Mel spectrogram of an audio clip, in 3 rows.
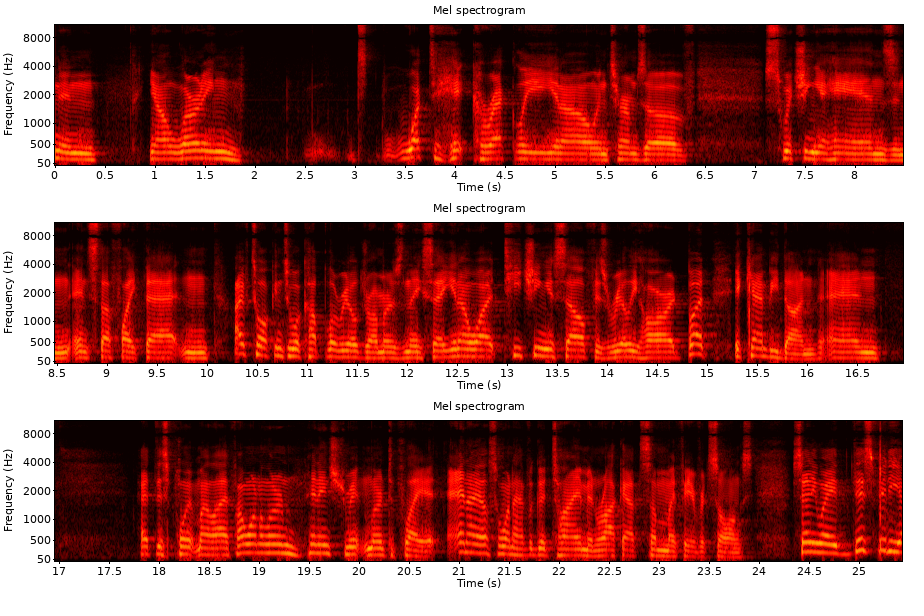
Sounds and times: Speech: 0.0s - 6.4s, 7.1s - 16.8s, 17.8s - 25.4s.

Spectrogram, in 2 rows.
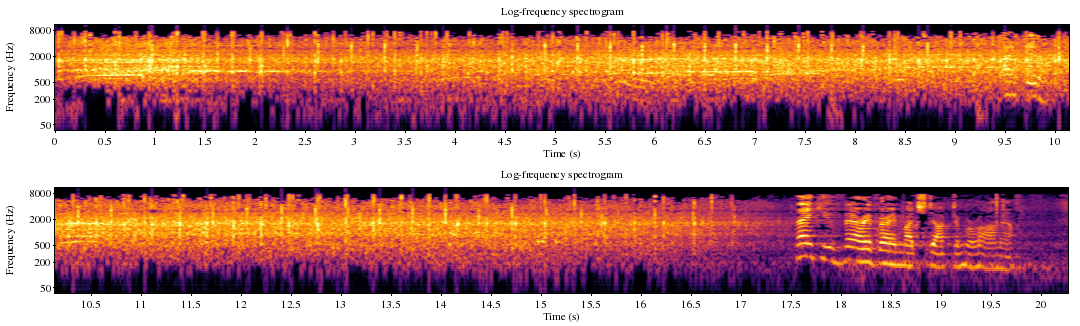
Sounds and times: Female speech, woman speaking: 9.5s - 9.9s, 17.6s - 19.8s.

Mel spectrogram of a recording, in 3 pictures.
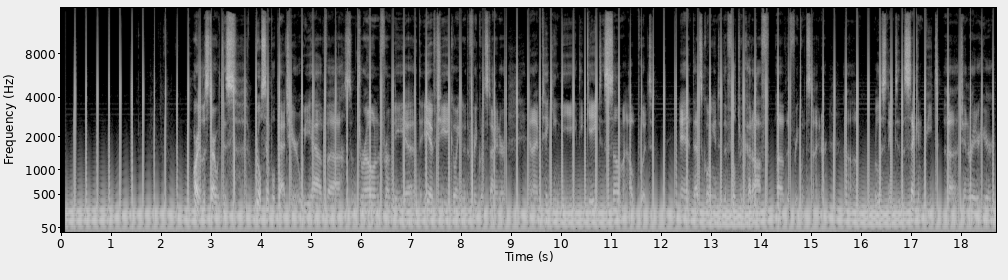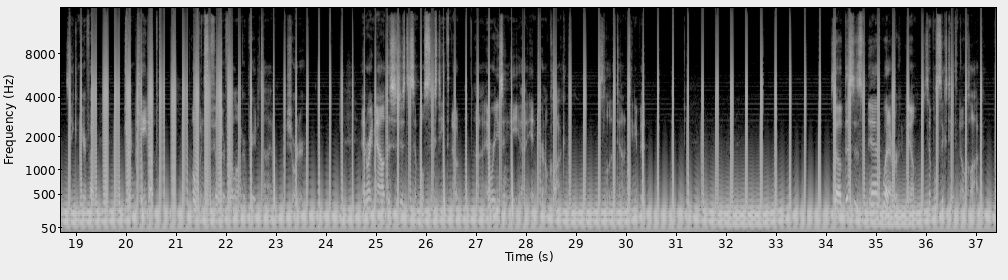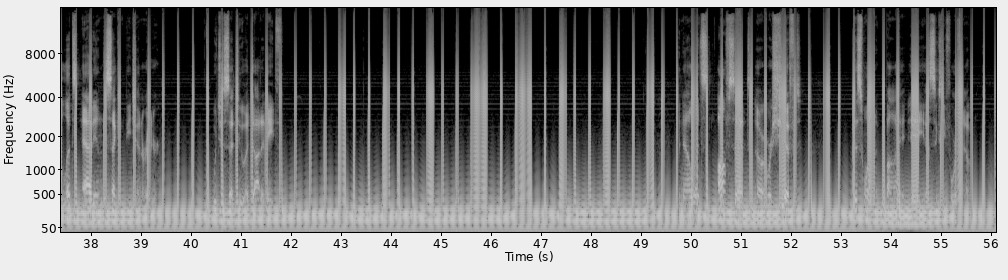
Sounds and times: Speech: 2.6s - 19.4s, 20.0s - 20.6s, 21.3s - 23.6s, 24.7s - 28.8s, 29.5s - 30.4s, 34.1s - 39.4s, 40.3s - 41.8s, 49.8s - 52.2s, 53.2s - 55.6s.

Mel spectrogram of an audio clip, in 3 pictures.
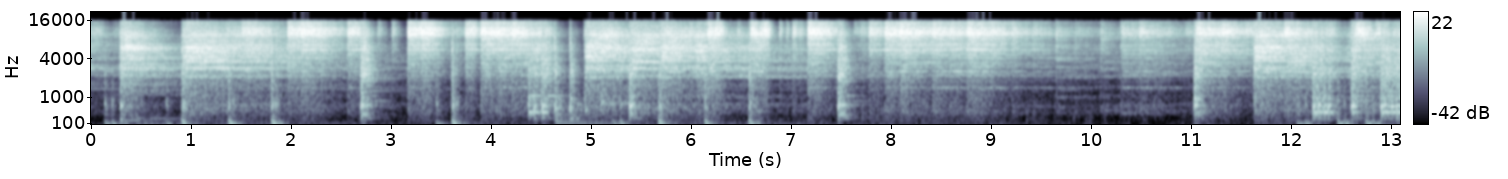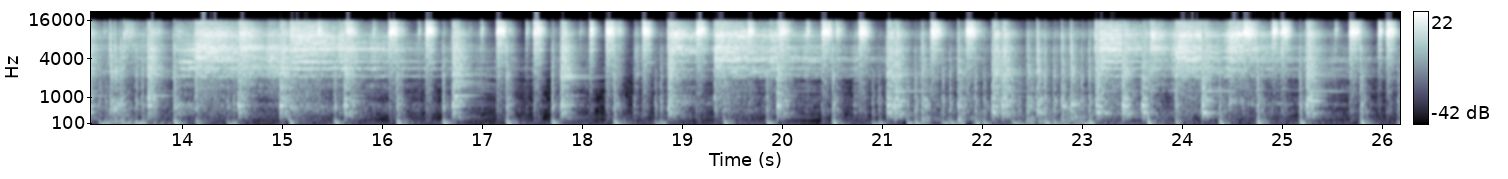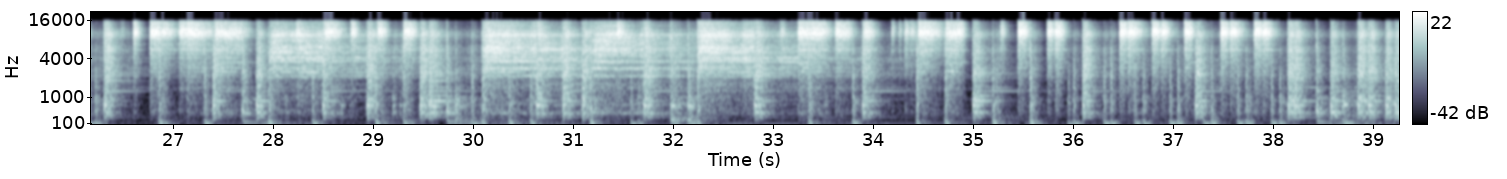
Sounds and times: Drum: 0.0s - 39.2s
Drum kit: 0.0s - 39.2s.

